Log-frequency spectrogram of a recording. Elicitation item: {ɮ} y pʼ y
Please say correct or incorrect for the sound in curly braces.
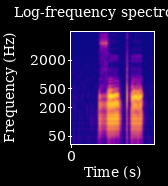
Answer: incorrect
